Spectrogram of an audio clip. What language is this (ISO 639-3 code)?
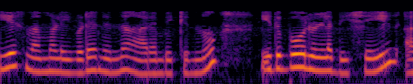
mal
